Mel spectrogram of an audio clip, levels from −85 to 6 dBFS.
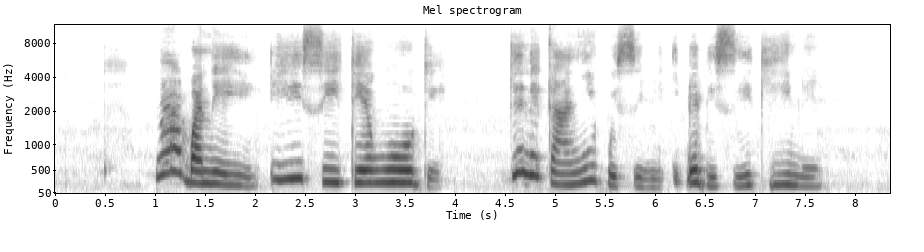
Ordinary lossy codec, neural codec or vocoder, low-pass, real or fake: none; codec, 24 kHz, 1 kbps, SNAC; none; fake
